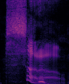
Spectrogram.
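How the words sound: It is said in a nicer, gentler tone.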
